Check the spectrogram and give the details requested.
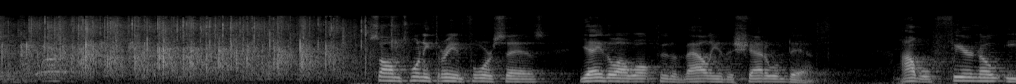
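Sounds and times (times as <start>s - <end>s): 
audience applauding: 0.0s - 4.0s
speech: 3.8s - 8.3s, 9.0s - 10.1s.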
